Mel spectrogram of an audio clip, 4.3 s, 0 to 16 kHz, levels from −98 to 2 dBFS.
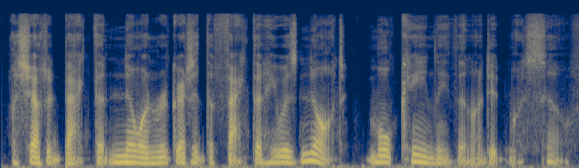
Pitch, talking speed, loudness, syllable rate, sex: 130 Hz, 260 wpm, -23 LUFS, 6.2 syllables/s, male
